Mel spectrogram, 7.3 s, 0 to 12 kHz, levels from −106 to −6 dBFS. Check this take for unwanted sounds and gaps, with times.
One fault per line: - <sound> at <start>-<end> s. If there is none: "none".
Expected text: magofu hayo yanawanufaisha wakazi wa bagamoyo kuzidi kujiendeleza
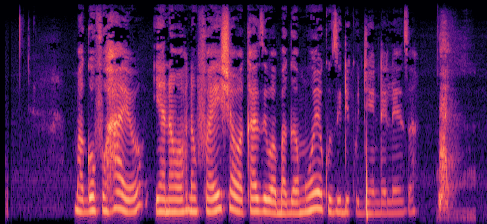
- bark at 6.5-7.1 s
